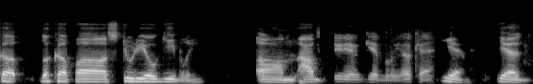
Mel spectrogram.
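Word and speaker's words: Ghibli: i' say look up look up uh studio gbi um GI okay yeah yeah and and remember it's spelled with a g h i b l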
